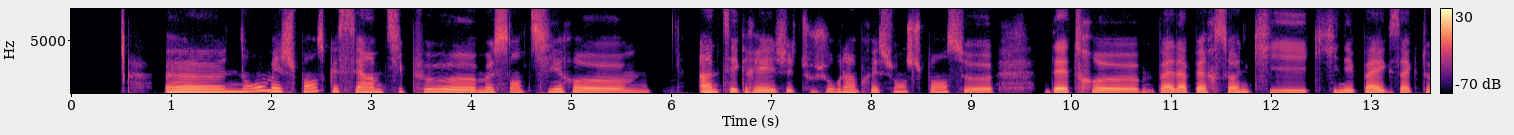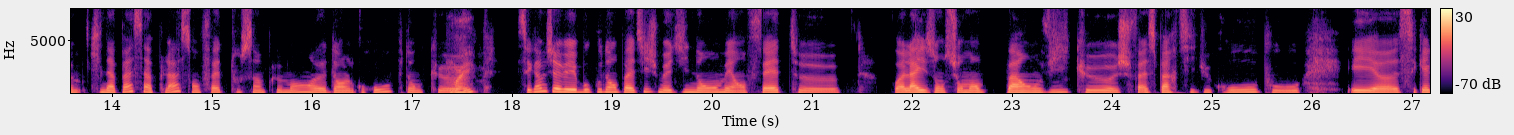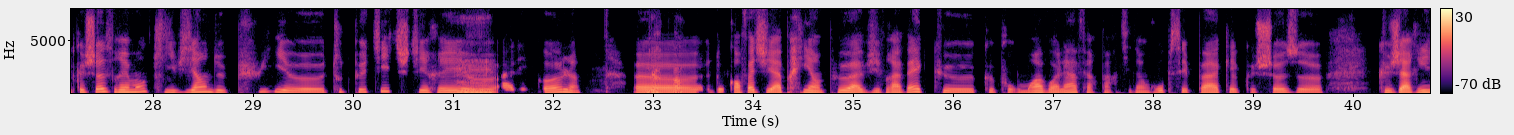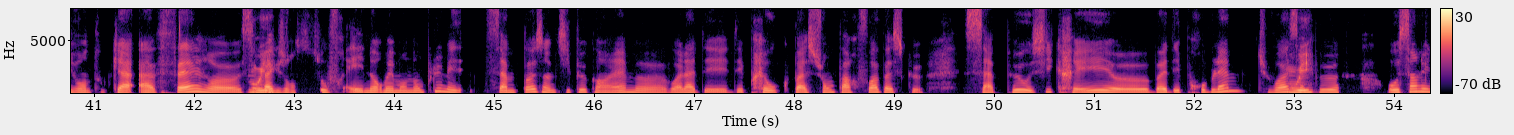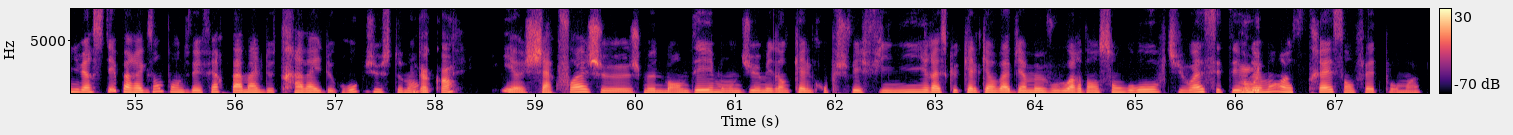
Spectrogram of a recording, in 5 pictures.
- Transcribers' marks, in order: tapping; other background noise
- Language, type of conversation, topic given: French, advice, Comment puis-je mieux m’intégrer à un groupe d’amis ?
